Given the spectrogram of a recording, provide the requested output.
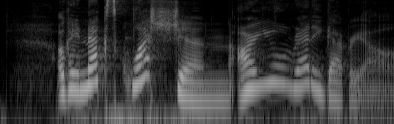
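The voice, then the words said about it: Mock announcer voice. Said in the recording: “I don't know why I'm doing this weird voice ... I love your announcer voice.”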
